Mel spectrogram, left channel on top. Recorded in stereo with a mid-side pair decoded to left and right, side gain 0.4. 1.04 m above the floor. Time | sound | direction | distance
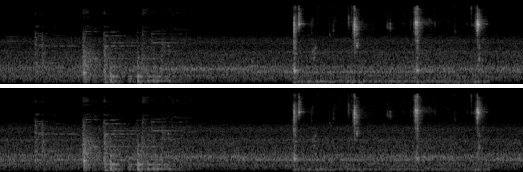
0.3 | breaking glass | 15° right | ?
2.9 | dripping | 25° left | ?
